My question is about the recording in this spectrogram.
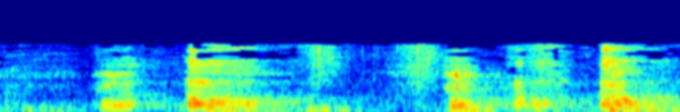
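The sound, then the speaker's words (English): The speaker coughs and clears their throat harshly, about four or five bursts spaced irregularly over a few seconds, fairly loud against a quiet background. “I'm coughing as much as you guys are.”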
